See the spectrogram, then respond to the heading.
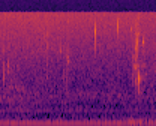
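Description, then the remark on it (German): Someone takes a quiet sip of a drink: soft wet slurping and a few small mouth clicks over a steady low hum, with no talking. “Ich nehme mal noch einen Schluck und dann geht es hier weiter im Programm.”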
